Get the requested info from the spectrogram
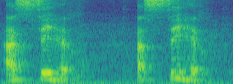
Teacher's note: Ketika ro berbaris sukun karena wakaf, ada huruf berbaris sukun, lalu sebelumnya ada huruf berbaris kasroh, maka ro tersebut dibaca dengan tipis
